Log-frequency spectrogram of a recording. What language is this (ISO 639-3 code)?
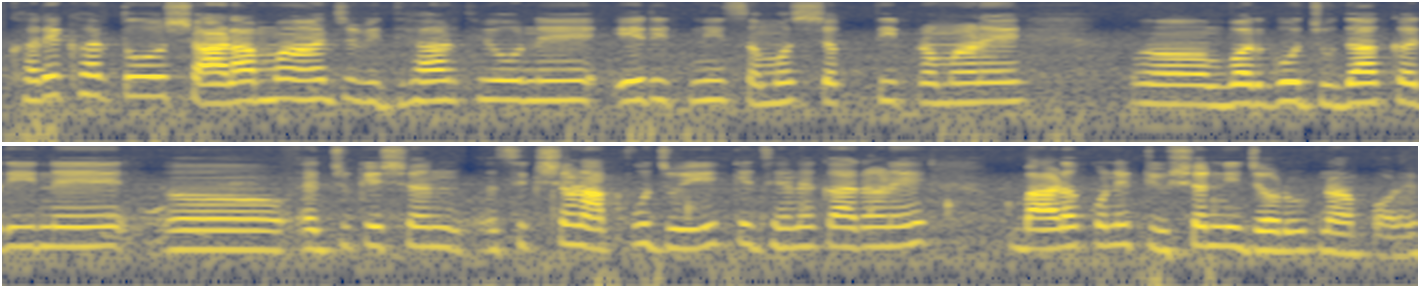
guj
